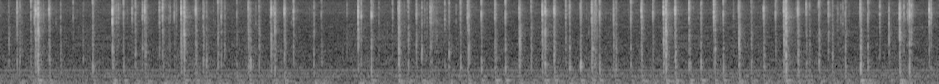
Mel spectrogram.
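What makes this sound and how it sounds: Fingertips of both hands type steadily on the black plastic chiclet keys of a silver Acer laptop resting on a desk. The clip is a dense run of sharp, bright key clicks and taps over a steady low hum throughout.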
